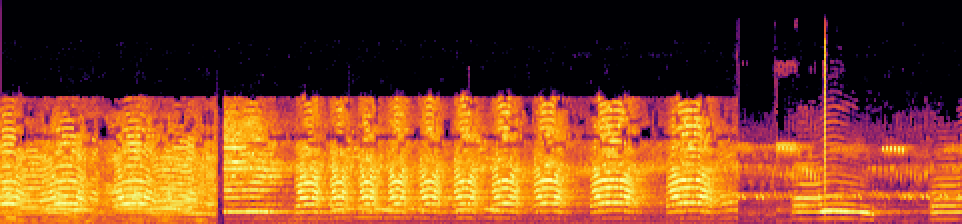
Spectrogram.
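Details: Repeated peafowl calls, about ten short arched cries in quick succession layered over a busier, overlapping background of similar calls, then a sparse quieter ending with a single falling note.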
